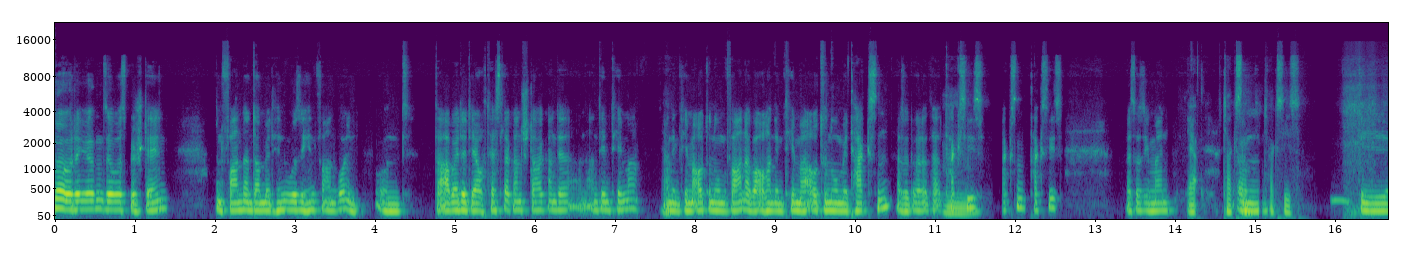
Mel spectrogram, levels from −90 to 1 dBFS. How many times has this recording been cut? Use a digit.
1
